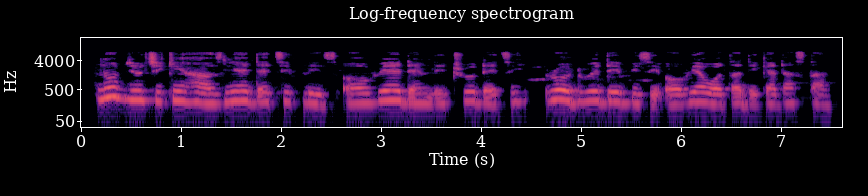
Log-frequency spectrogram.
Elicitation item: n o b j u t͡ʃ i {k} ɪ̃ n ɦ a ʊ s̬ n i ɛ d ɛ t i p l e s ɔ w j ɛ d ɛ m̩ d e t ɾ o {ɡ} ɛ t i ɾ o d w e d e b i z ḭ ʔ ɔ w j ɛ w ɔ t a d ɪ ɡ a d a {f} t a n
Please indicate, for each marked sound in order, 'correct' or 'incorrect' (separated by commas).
correct, incorrect, incorrect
